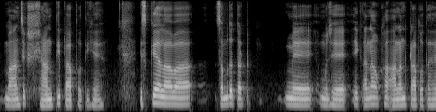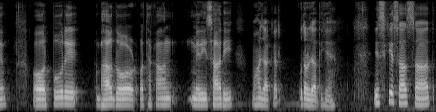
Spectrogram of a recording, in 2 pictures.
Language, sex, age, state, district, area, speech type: Hindi, male, 30-45, Rajasthan, Jaipur, urban, spontaneous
